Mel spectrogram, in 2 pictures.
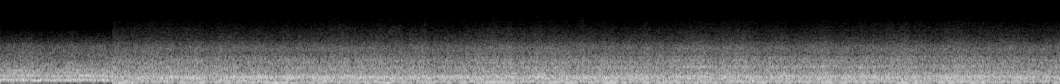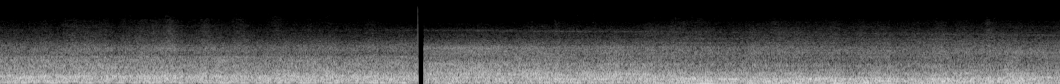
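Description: Keio 5000 series commuter train running between stations through a subway tunnel, heard from inside the passenger car: a steady, loud rumble of wheels on rail. The sound cuts out for a moment about two-thirds of the way through.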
